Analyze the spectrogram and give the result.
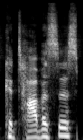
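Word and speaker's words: Katabasis: This is Catabasis by R.F. Kuang, and I pronounced the name of the book right.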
